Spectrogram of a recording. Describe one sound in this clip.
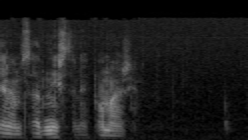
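A man speaks quietly.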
